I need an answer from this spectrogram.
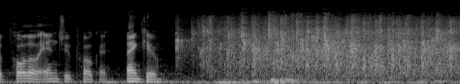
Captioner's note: clapping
